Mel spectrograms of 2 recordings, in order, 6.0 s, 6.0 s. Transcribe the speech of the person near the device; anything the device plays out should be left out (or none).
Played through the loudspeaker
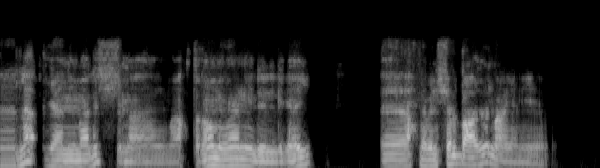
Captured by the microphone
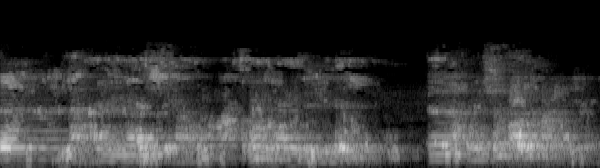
none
